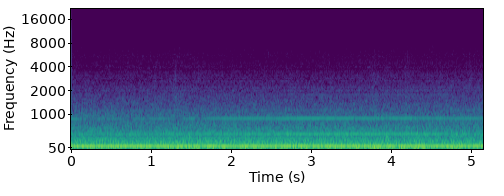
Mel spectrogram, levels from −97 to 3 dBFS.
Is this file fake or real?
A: real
